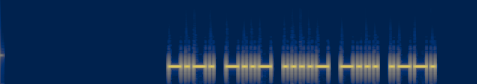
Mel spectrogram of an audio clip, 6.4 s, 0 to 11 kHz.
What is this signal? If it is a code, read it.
Morse code, heard as a keyed tone, about 22 wpm, 700 Hz. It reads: CX4BP
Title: DXCC-100 Call Signs - 5 Characters - Repeated 3x - 22wpm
